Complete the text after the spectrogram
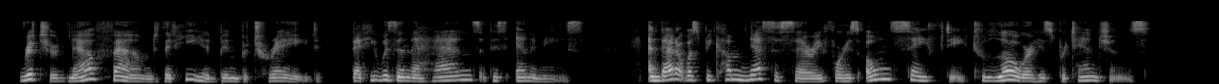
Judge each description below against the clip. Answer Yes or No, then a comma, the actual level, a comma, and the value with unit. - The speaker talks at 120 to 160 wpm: Yes, average, 155 wpm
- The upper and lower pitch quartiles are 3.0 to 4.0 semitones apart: No, average, 5.2 semitones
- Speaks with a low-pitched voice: No, medium, 170 Hz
